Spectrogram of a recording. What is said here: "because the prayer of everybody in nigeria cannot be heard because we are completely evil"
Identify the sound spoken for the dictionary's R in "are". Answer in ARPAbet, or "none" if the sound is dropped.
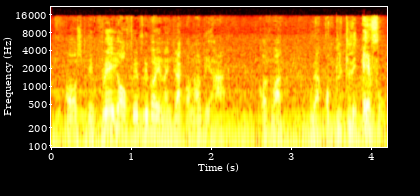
W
